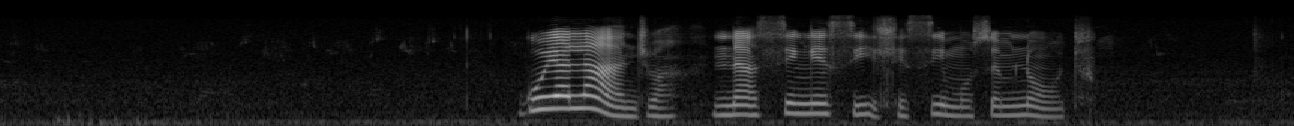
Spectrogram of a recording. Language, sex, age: Swati, female, 24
